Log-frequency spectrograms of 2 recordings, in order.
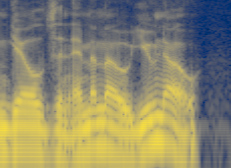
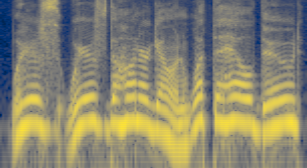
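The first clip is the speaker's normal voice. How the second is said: incredulous gamer outburst; 12 semitones higher than usual. Retold or imitated. Player reacting to hunter leaving fight.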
